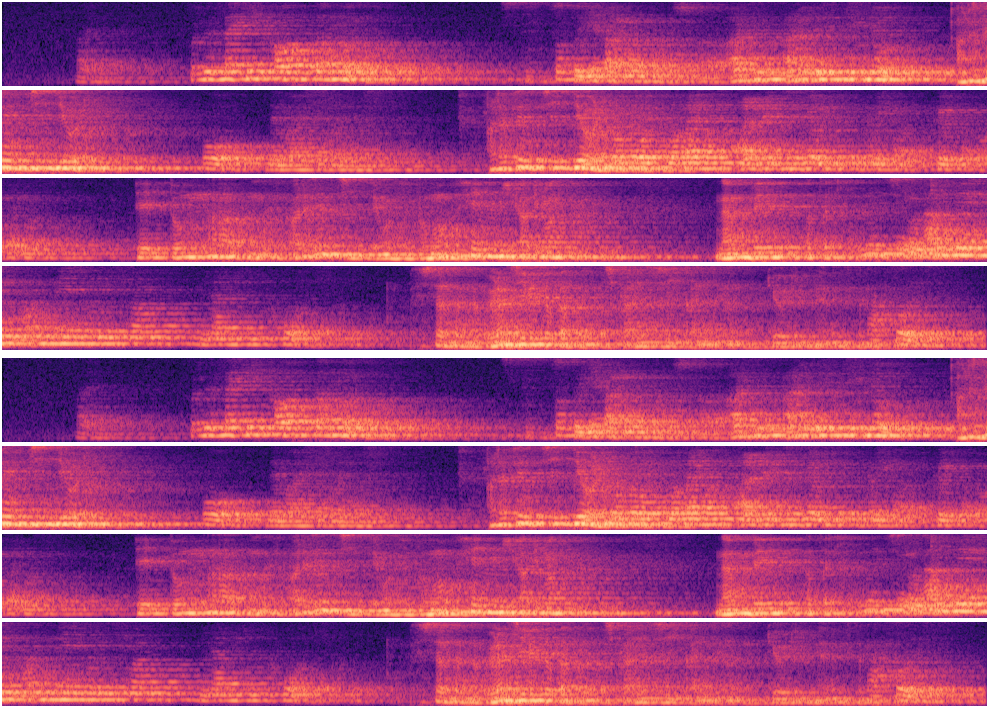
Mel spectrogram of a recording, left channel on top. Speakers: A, on the left (about 70°); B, on the right (about 35°).
A: はい。それで最近変わったものだと、ちょっと、ちょっと家から離れた場所からアル、アルゼンチン料理
B: アルゼンチン料理
A: を出前してもらいました。
B: アルゼンチン料理って
A: なんか想像わかりますかアルゼンチン料理って聞いて何が来るかわかりますか
B: えどんなのですかアルゼンチンってまずどの辺にあります南米あたりでしたっけ
A: アルゼンチンは南米です。南米の一番南の方ですかね
B: そしたらなんかブラジルとかと近しい感じの料理になるんですかね
A: あ、そうです。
